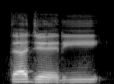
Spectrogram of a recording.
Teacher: تا کو باریک پڑھنا ہے، جیم پہ قلقلہ کرنا ہے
